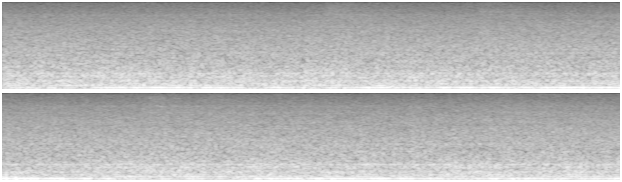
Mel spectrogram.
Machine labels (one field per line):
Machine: fan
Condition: normal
